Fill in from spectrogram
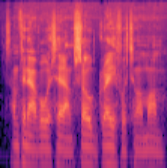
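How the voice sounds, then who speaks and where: A man's voice: a bass voice, little pitch movement, fast talker, clean tone, no echo. A man in his thirties from Colombia, a native Spanish speaker, telling personal stories casually as an interview guest. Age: 30s. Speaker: podcast guest, footballer.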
